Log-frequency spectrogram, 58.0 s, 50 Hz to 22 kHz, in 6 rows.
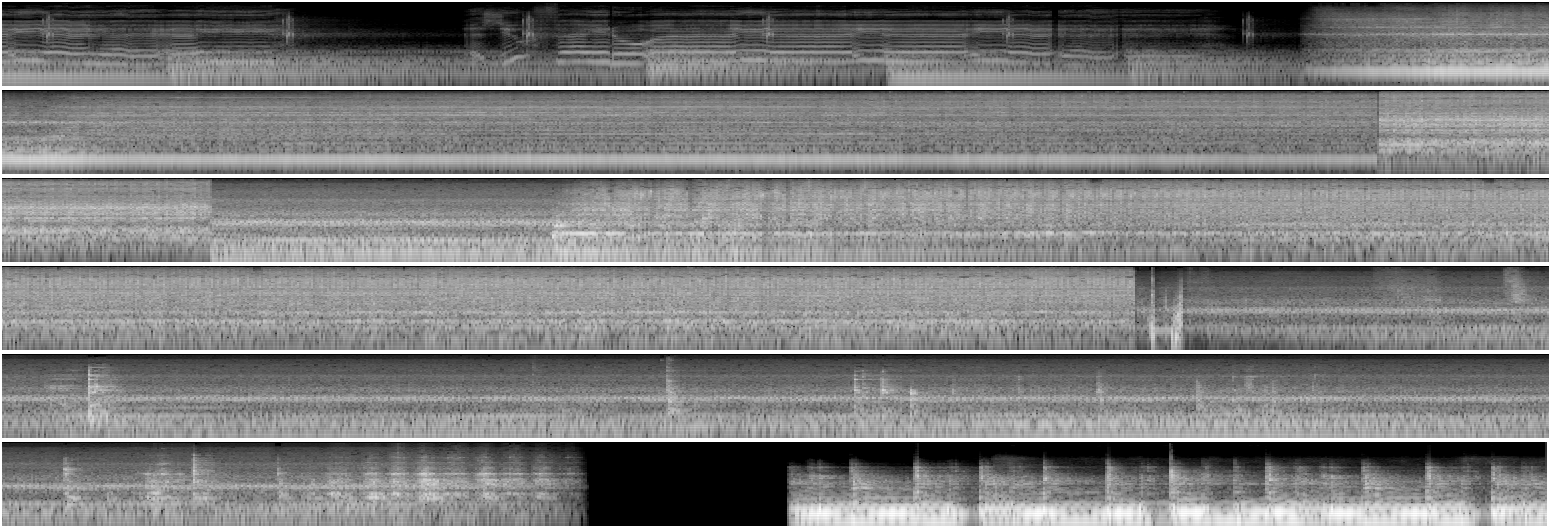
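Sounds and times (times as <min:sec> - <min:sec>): harsh metal machining noise: 0:08.2 - 0:52.0
power tool running hum: 0:08.2 - 0:52.0.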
